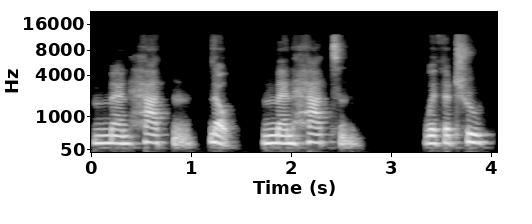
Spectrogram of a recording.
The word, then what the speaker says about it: Manhattan: man Manhattan yeah okay so we have three syllables here right man and hat three different syllables uh and we have the a as in cat that I talked about two times actually so the word man that's the a as in cat open your mouth a lot so we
